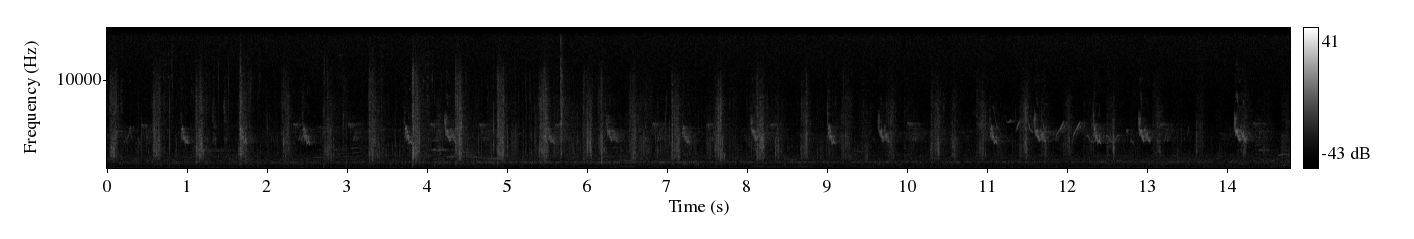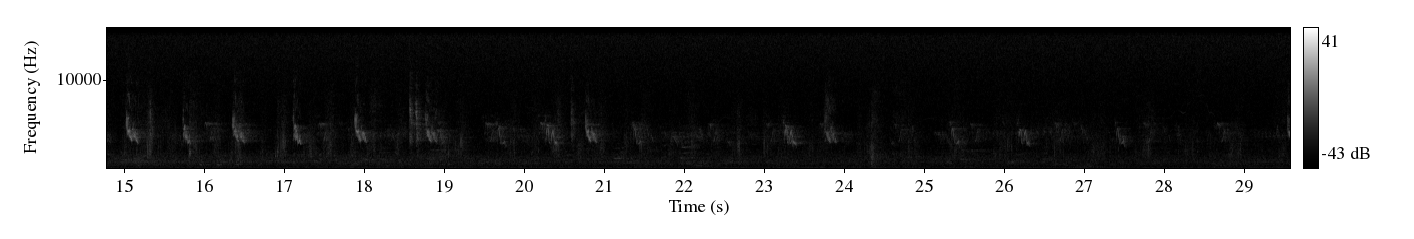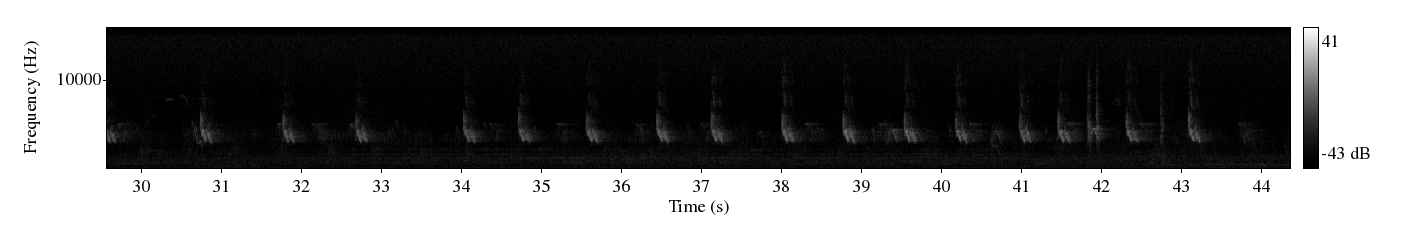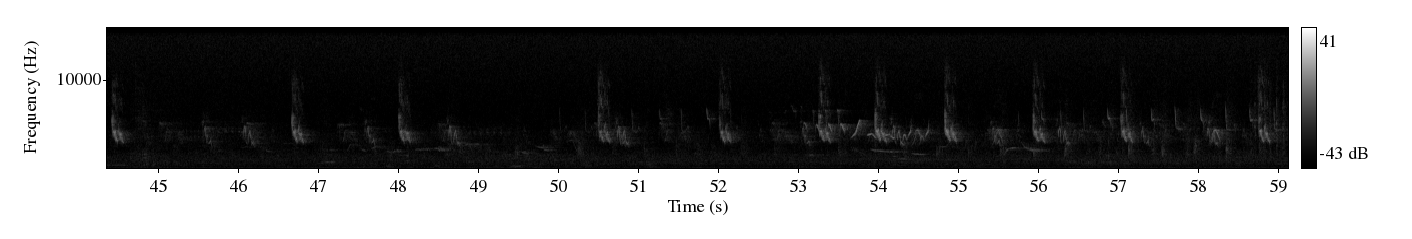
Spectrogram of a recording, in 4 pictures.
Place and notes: An den Knabenhäusern, Berlin, Germany - Riverside path, evening sounds in the gravel
Passing walkers, joggers and cyclists on gravel
28 April, 19:58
